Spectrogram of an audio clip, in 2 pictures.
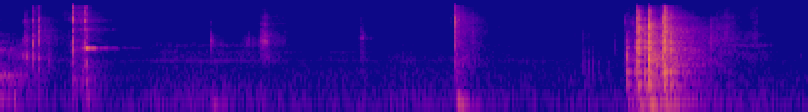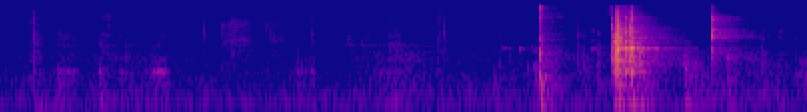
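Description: Scissors snipping baker's twine and handled on the craft mat, with a few separate short clicks and taps of paper-crafting work; the loudest is a brief clatter about three seconds in, and a few more come near the end.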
